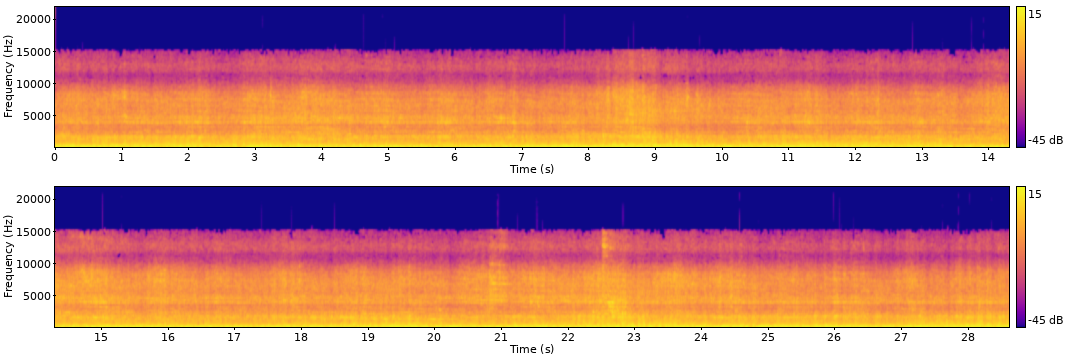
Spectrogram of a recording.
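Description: Steady, loud rumble of a freight train's covered hopper cars rolling past close by, steel wheels running on the rails, with a constant hum underneath.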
